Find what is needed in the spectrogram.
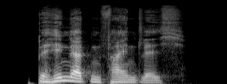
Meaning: that discriminates against the disabled
- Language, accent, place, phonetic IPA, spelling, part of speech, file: German, Germany, Berlin, [bəˈhɪndɐtn̩ˌfaɪ̯ntlɪç], behindertenfeindlich, adjective, De-behindertenfeindlich.ogg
